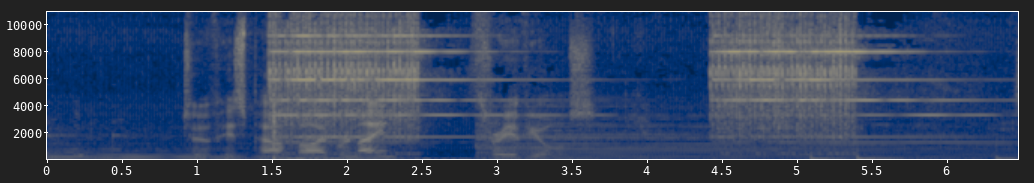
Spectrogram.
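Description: Telephone ringing twice, each ring about a second long and the two about three seconds apart, over background music.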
